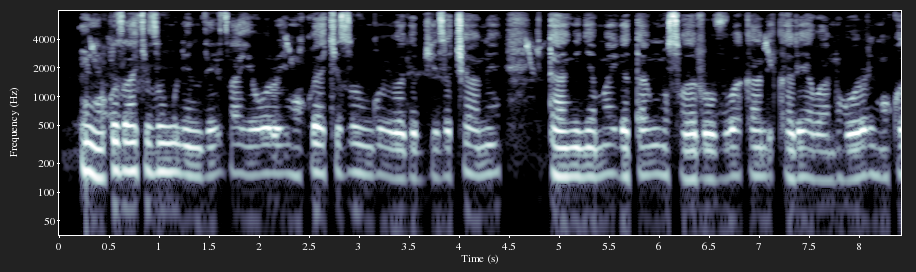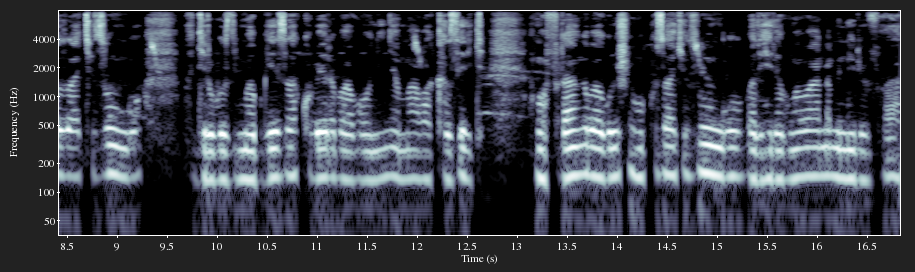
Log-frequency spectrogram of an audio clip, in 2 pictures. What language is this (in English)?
Kinyarwanda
